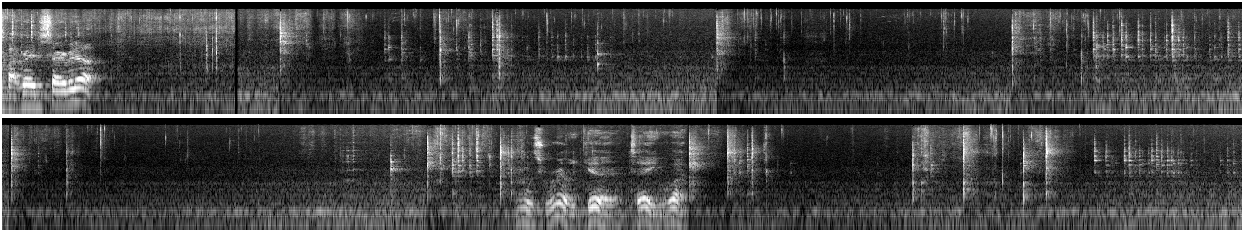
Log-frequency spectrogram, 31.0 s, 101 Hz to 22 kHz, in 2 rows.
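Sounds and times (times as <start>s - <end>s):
light sizzle from pan: 0.0s - 22.9s, 24.1s - 31.0s
steady low hum: 0.0s - 31.0s
spatula scraping a wok: 1.3s - 6.3s, 12.6s - 16.4s, 19.2s - 21.9s, 26.8s - 31.0s.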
